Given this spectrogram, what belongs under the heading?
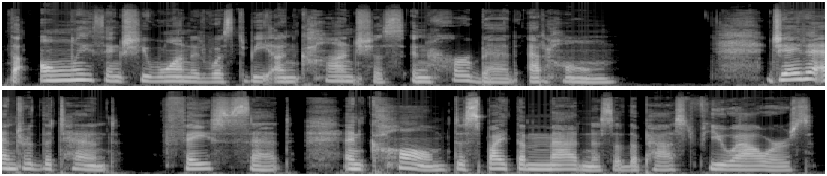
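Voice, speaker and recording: A woman's voice: on the low side, unhurried, no echo, studio quality. A woman reading scripted audiobook narration from a novel.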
